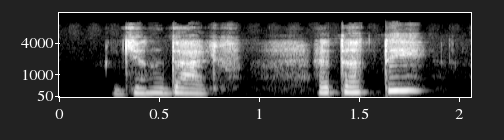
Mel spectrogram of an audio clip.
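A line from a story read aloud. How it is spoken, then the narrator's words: Exclaimed. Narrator (Russian): воскликнул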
